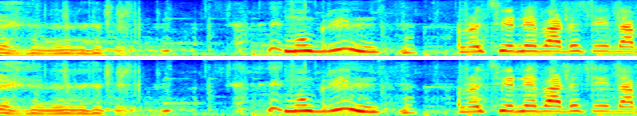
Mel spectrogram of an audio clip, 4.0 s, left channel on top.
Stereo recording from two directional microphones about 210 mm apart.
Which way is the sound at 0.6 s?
20° right (ahead or behind).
